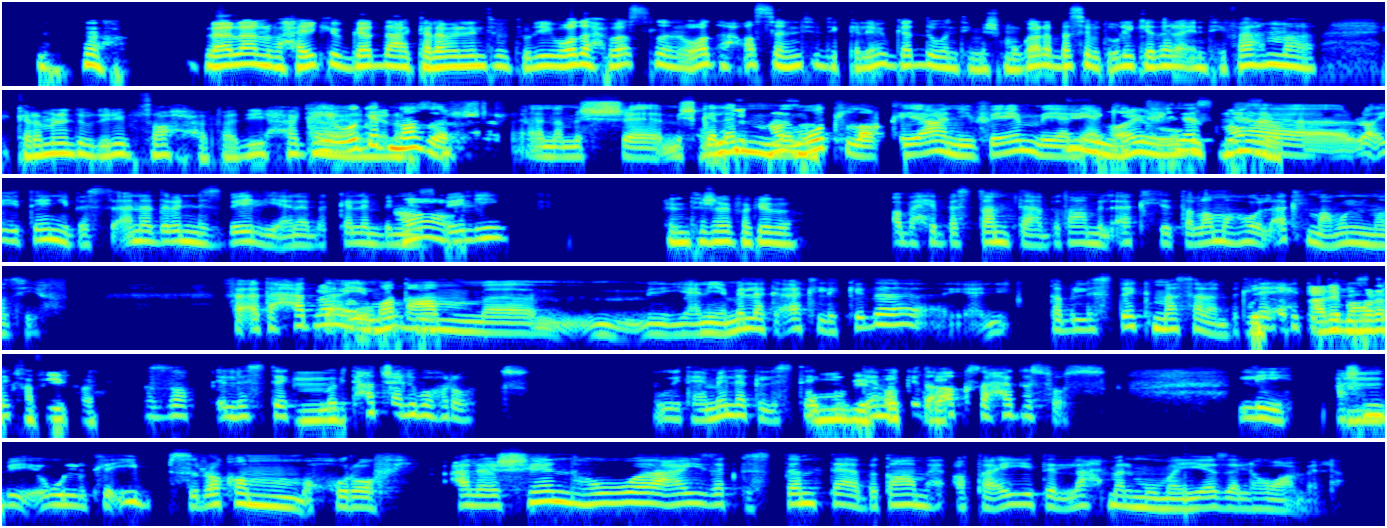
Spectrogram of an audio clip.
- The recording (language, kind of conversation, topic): Arabic, podcast, إزاي بتورّثوا العادات والأكلات في بيتكم؟
- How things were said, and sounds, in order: unintelligible speech; tapping; in English: "الsteak"; in English: "الsteak"; in English: "الsteak"; in English: "الsteak"; in English: "صوص"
